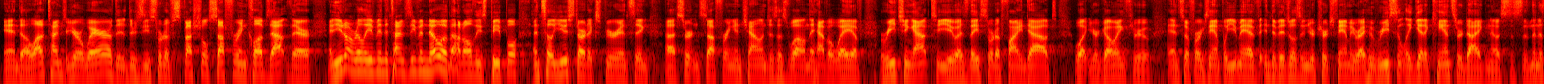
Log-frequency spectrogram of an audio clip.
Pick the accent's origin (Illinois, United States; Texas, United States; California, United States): California, United States; And so like growing up in California, if you've ever been to Yosemite Mountain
